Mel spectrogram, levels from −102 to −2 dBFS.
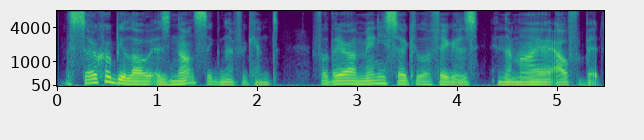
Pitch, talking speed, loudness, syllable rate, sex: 105 Hz, 175 wpm, -19 LUFS, 6.3 syllables/s, male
